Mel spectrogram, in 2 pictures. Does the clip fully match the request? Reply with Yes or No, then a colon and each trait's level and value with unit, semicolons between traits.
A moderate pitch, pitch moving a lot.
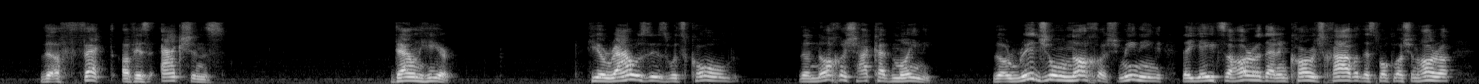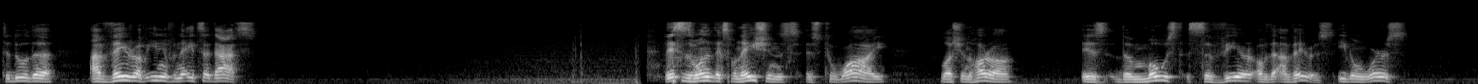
Yes: medium, 150 Hz; wide, 6.9 semitones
